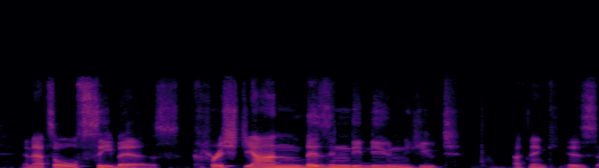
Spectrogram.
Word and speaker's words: Bezuidenhout: Christian Bezindidunhut, I think, is how you say it.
